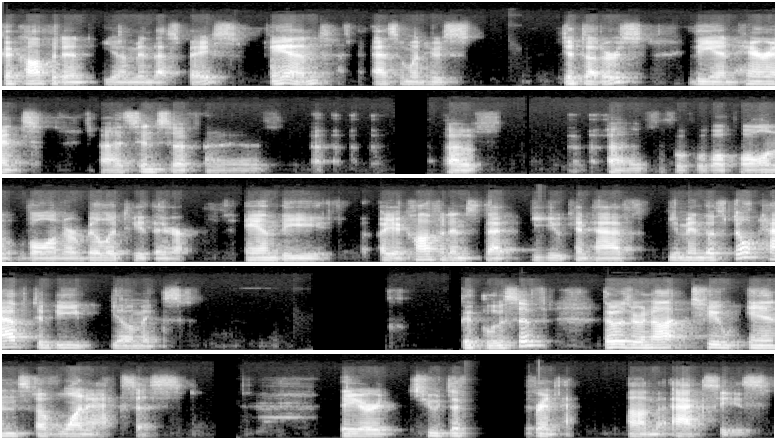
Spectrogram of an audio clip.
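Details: Adult male medical student who has stuttered since about age six, with pauses in his speech he cannot control; stuttering.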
